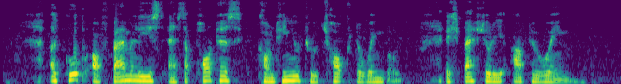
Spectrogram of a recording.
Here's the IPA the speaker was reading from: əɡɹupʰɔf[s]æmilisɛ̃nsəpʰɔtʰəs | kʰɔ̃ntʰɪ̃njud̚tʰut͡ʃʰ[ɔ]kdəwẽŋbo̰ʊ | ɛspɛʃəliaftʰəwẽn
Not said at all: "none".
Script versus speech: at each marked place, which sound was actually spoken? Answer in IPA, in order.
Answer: f, ɔ

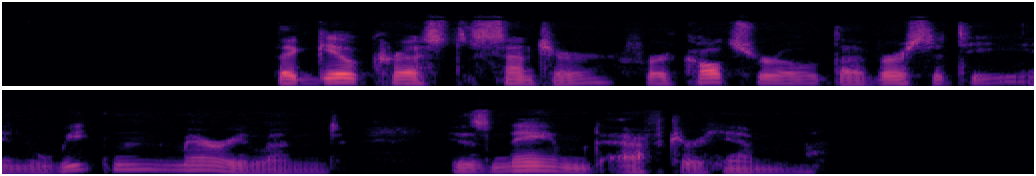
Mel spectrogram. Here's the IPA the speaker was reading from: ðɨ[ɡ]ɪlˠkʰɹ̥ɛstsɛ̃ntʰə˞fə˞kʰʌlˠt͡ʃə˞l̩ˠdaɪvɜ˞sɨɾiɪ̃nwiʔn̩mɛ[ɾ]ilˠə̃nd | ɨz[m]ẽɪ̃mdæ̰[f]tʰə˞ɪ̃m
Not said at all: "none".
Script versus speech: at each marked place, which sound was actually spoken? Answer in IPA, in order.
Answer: ɡ, ɹ, n, f

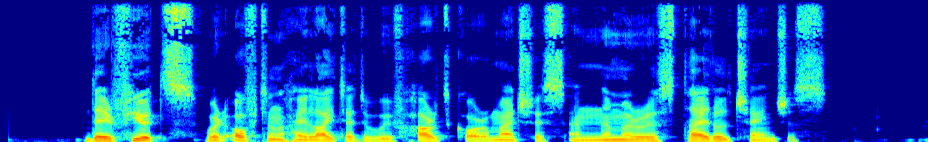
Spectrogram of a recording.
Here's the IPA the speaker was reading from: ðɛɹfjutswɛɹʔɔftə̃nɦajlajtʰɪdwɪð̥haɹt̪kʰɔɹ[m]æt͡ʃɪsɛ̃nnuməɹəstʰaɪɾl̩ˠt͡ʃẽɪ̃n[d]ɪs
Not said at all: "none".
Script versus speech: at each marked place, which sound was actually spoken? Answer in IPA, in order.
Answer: m, d͡ʒ

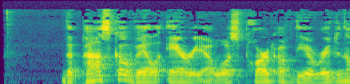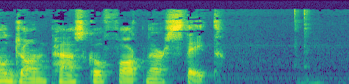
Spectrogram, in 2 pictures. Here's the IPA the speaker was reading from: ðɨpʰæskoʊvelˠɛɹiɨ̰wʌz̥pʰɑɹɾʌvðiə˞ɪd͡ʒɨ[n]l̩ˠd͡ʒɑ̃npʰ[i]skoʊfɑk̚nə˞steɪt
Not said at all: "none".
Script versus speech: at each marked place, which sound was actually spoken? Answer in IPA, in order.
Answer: n, æ

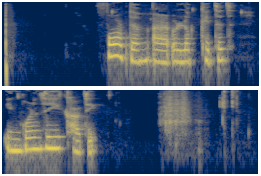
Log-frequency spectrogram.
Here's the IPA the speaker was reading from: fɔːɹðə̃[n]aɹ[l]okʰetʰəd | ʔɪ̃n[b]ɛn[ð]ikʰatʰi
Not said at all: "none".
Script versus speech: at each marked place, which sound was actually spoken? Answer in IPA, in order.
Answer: m, l, ɡ, z

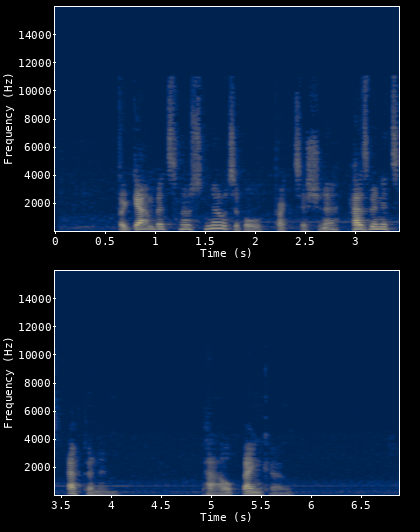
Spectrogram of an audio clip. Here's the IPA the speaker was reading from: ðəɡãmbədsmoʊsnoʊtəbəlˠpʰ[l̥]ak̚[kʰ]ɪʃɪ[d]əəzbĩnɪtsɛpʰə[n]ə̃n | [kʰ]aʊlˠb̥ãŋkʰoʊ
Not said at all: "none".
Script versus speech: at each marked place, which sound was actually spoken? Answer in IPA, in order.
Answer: ɹ̥, tʰ, n, n, pʰ

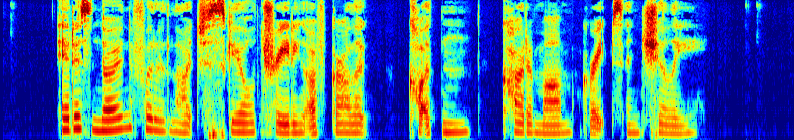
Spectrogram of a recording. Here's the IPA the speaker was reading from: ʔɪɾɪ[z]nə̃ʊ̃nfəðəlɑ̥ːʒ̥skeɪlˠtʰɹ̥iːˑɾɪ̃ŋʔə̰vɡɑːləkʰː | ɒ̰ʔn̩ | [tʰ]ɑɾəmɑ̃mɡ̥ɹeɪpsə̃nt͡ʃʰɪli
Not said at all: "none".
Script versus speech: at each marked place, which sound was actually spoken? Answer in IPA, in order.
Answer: z, kʰ

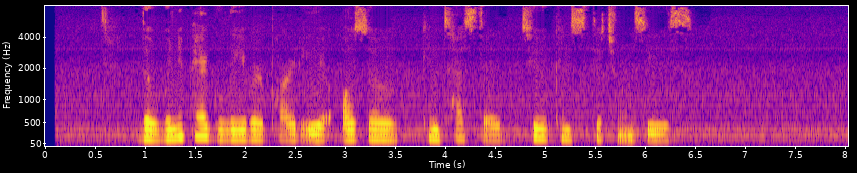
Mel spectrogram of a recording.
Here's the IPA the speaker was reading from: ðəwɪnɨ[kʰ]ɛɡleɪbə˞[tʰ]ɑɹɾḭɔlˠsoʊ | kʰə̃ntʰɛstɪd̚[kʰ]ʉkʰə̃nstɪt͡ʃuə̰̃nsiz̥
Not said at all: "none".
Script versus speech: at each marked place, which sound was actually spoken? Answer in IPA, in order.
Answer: pʰ, pʰ, tʰ

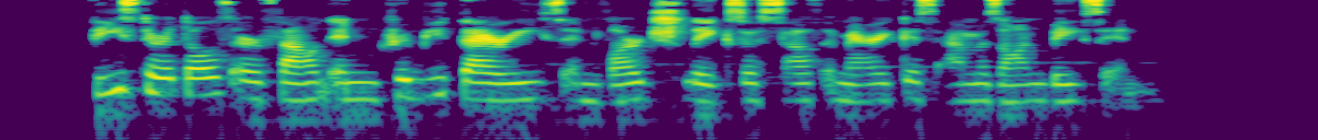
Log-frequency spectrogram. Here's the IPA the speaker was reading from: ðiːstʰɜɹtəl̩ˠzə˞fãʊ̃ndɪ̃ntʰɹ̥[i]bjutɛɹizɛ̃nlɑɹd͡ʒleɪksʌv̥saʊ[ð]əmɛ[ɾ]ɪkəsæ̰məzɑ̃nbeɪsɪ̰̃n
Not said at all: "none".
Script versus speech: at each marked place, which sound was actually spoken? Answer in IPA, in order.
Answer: ɪ, θ, ɹ

